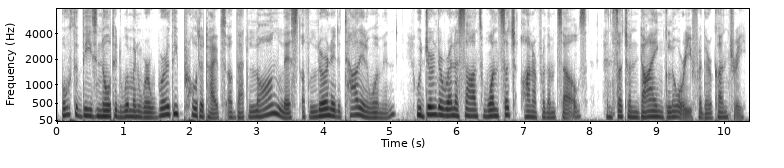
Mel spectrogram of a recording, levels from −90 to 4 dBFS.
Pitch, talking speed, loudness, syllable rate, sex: 150 Hz, 185 wpm, -19 LUFS, 5.6 syllables/s, female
